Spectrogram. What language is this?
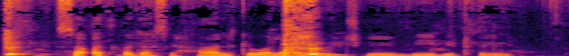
Pashto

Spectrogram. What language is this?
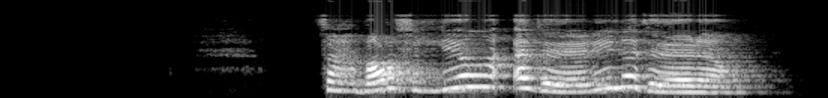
Kabyle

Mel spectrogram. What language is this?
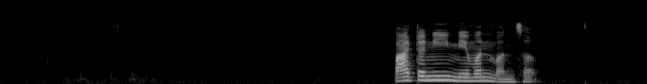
Nepali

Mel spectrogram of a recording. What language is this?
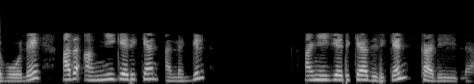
Malayalam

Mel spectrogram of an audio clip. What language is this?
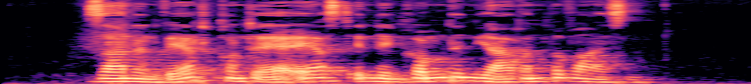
German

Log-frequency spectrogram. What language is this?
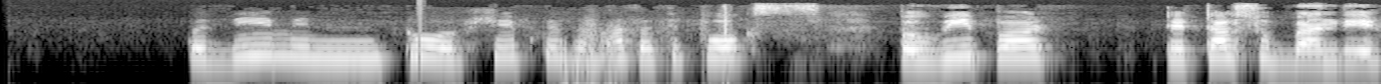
Pashto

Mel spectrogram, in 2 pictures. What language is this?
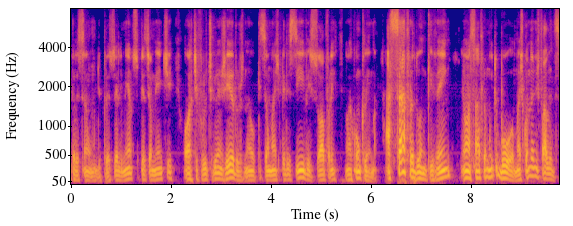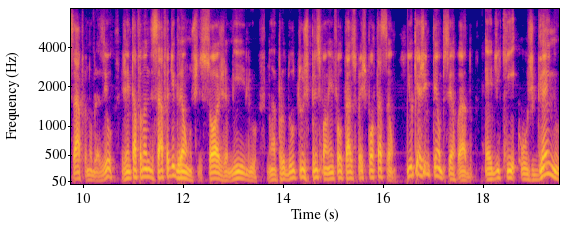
Portuguese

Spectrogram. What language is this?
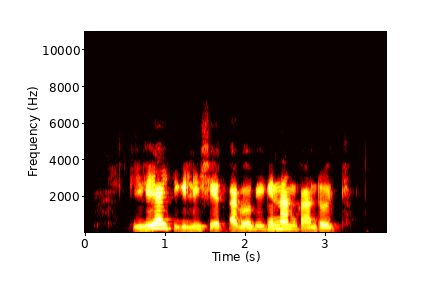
Kalenjin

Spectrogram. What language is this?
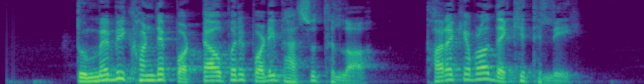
Odia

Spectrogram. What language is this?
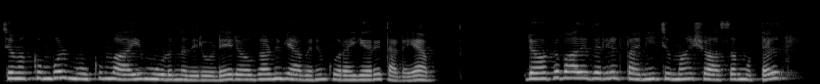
Malayalam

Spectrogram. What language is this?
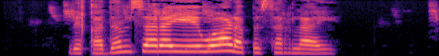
Pashto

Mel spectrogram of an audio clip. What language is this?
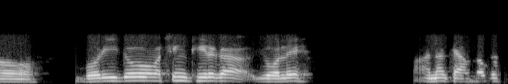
Manipuri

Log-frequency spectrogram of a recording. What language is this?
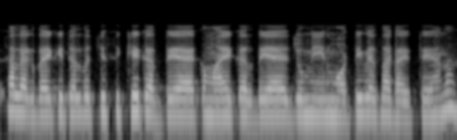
Punjabi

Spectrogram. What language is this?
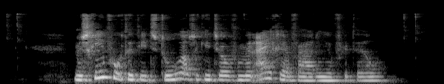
Dutch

